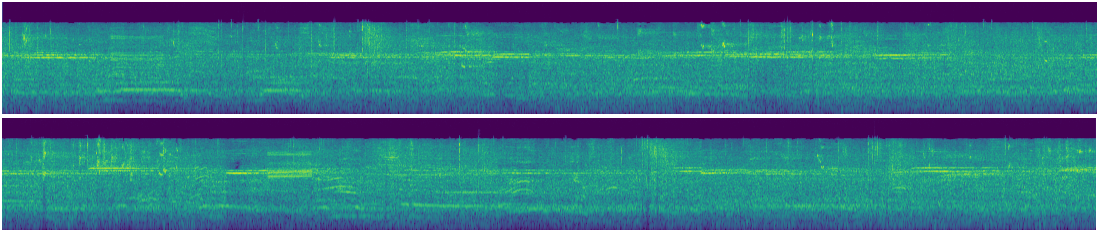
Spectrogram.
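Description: A volleyball is struck with a hand with a sharp slap.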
